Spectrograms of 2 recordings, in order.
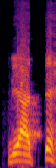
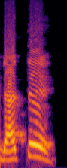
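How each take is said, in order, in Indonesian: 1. Frasa "di atas" diucapkan lengkap, dua kata. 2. Frasa "di atas" disingkat menjadi satu kata yang dipotong. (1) "Orang Minang sebut di atas" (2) "Orang Medan tukang singkat"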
